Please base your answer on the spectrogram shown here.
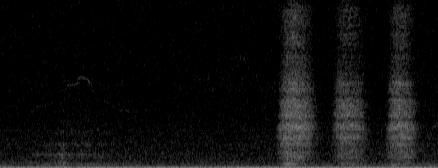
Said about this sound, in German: Schnief.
